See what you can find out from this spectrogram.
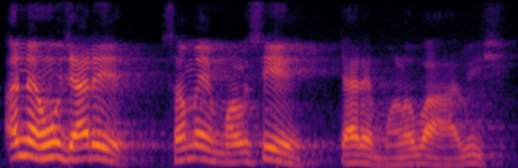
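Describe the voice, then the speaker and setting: A man's voice: on the high side, sing-song, moderate pace. A man voicing an apologetic, evasive grown son in a moral story, making excuses in a placating manner.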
